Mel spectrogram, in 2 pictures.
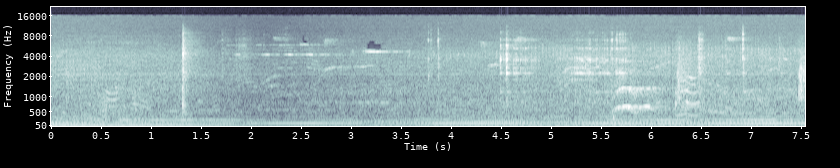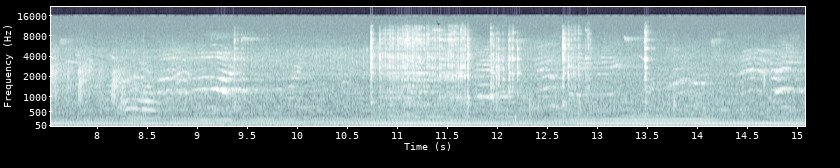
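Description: Small children's voices and play noises, with a few sharp knocks and a brief clatter about eleven seconds in, over a steady low hum.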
